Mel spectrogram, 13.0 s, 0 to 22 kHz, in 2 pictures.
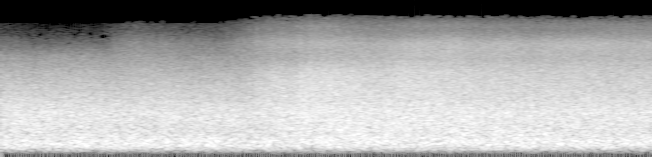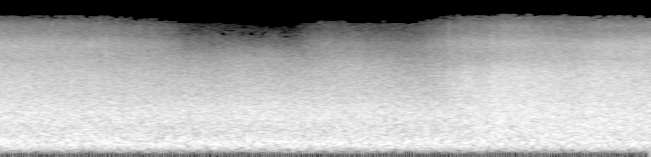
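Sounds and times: ocean surf breaking on beach: 0:09.6 - 0:13.0.

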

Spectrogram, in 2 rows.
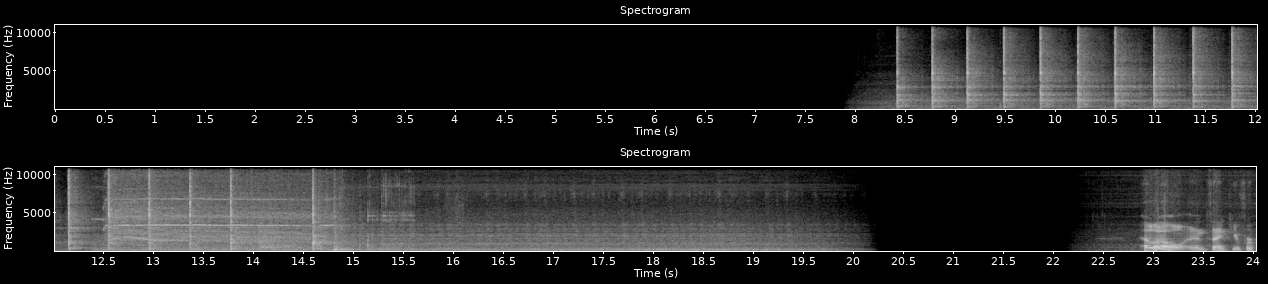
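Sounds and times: hammer striking wood: 0:08.4 - 0:15.4
machine hum with whine: 0:12.3 - 0:20.2.

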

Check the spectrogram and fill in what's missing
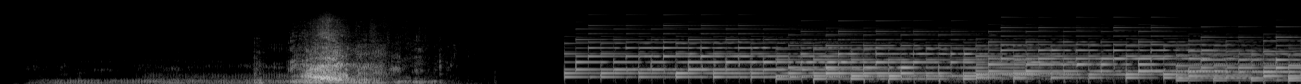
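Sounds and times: large animal roaring: 0:00.2 - 0:04.6.

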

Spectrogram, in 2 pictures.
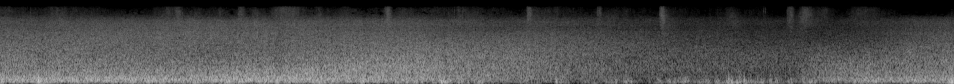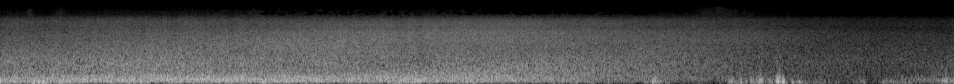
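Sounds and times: waves breaking on shingle: 0:00.0 - 0:08.3
wind buffeting microphone: 0:00.0 - 0:14.8, 0:16.8 - 0:17.7.

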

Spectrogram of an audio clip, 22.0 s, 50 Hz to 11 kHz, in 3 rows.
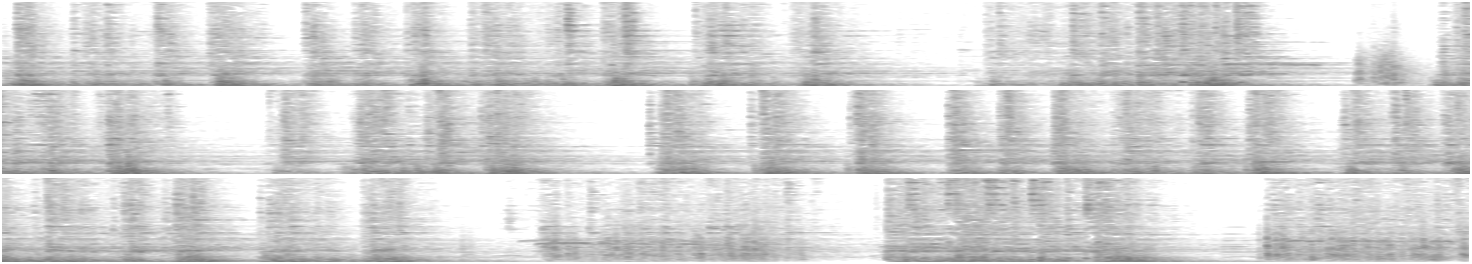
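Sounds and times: barrel drums beaten with sticks: 0:00.0 - 0:17.3, 0:19.1 - 0:20.8.

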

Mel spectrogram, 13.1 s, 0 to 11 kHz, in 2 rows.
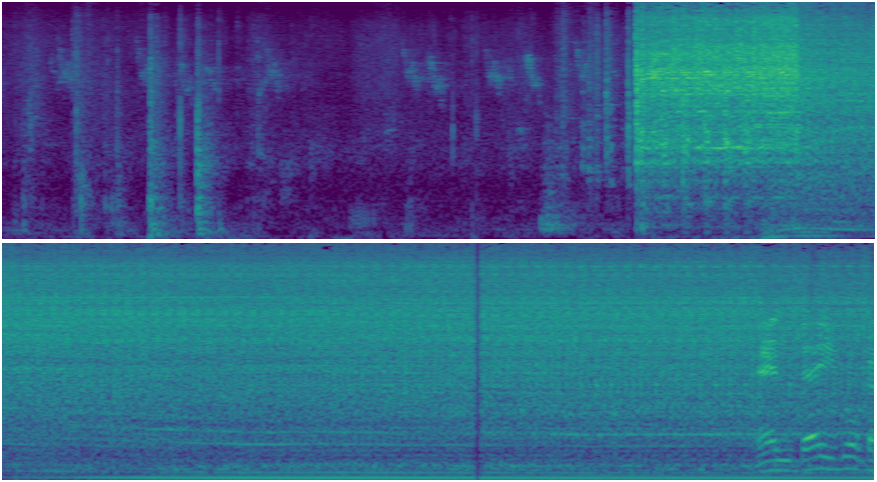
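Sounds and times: car engine starting and idling: 0:04.6 - 0:13.0.

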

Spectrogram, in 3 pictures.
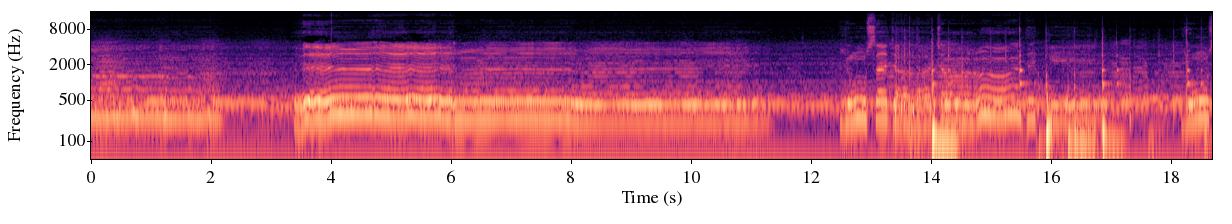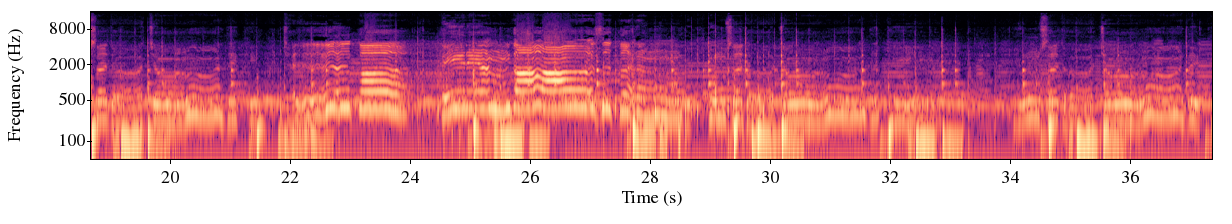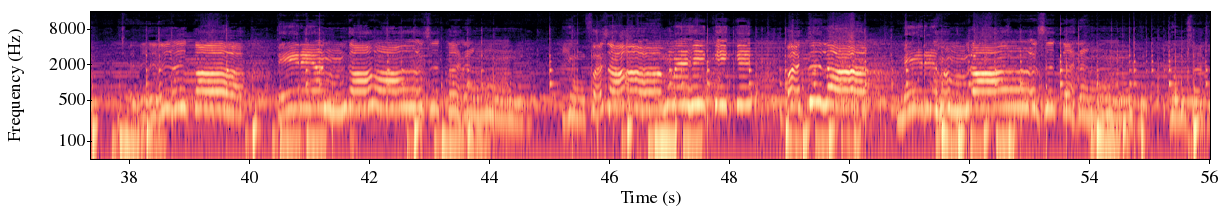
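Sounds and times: woman singing: 0:00.0 - 0:02.3, 0:03.4 - 0:11.4, 0:12.5 - 0:33.4, 0:34.0 - 0:56.0
tabla beat: 0:13.2 - 0:56.0.

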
